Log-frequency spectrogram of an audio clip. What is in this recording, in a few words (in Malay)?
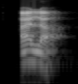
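"alak", Malay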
